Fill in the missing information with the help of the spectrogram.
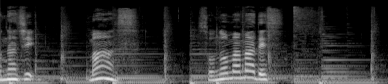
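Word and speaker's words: mince: 意味の形容詞 mars m e n 生うーんと書いてまーすと発音しますが女性型は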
